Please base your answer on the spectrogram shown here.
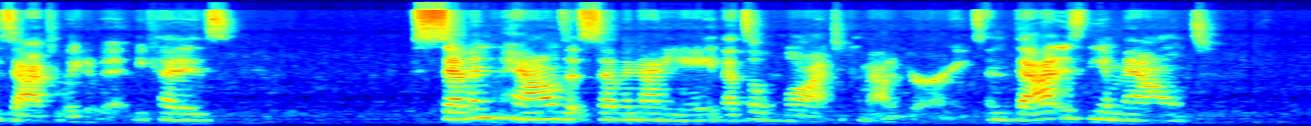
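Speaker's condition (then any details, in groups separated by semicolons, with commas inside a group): No condition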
